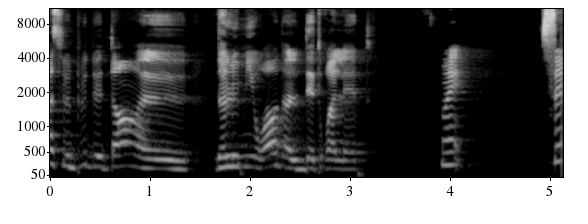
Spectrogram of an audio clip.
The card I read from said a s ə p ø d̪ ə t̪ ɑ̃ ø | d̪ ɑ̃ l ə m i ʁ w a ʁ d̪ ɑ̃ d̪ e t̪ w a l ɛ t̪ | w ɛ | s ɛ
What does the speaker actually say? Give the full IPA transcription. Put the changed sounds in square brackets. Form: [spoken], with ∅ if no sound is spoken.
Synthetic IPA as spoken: a s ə p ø d̪ ə t̪ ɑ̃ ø | d̪ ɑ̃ l ə m i ʁ w a ʁ d̪ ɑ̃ d̪ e t̪ w a l ɛ t̪ | w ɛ | s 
